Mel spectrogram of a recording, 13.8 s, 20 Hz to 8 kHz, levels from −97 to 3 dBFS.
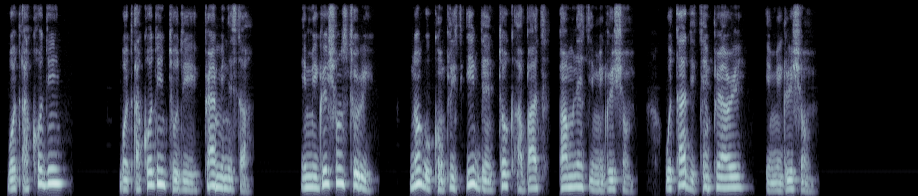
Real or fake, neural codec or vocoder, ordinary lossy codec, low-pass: fake; codec, 16 kHz, 16 kbps, FunCodec, trained on Chinese and English, 50 frames a second; none; 7.2 kHz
